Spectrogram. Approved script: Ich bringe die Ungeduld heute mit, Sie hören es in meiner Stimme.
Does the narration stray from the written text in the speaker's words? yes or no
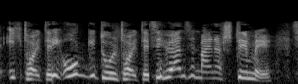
yes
